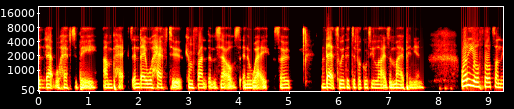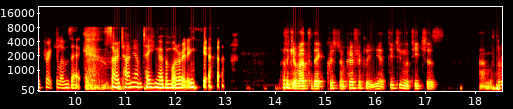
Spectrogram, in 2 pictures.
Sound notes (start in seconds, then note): 10.2 chuckling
